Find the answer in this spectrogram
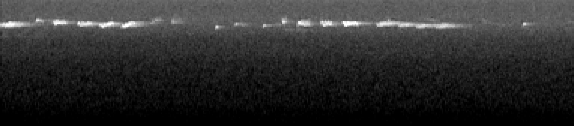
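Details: Goldcrest in a forest by a lake producing rapid, thin, very high notes in irregular bursts that fade toward the end, over faint wind hiss.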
